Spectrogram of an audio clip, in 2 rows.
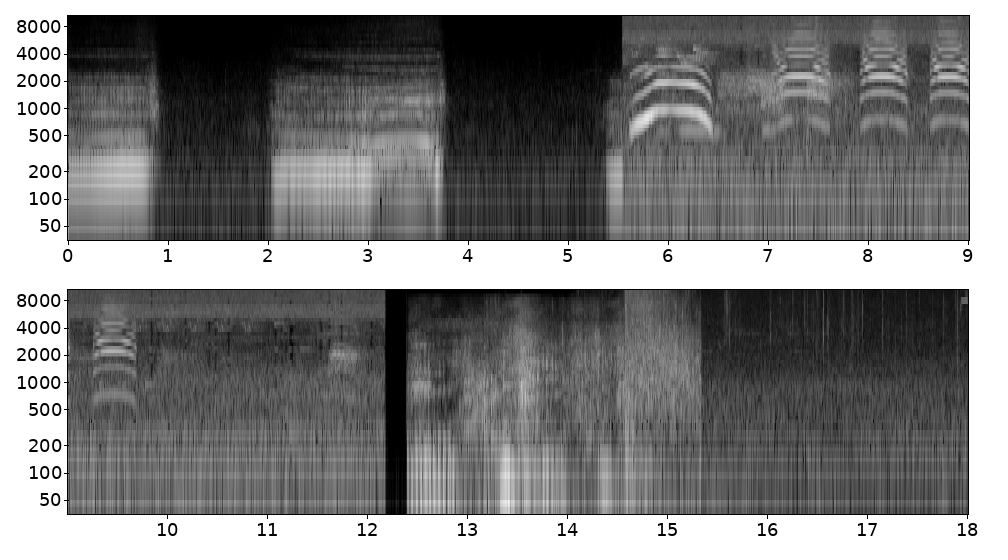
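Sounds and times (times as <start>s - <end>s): peacock wailing calls: 5.6s - 10.3s.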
